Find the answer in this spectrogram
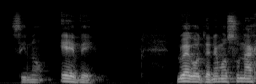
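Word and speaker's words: Evae: se dice Fili Fili luego tenemos una ae que se pronuncia e por lo es la palabra Eva se pronuncia Eve no ebae sino Eve luego tenemos una G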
